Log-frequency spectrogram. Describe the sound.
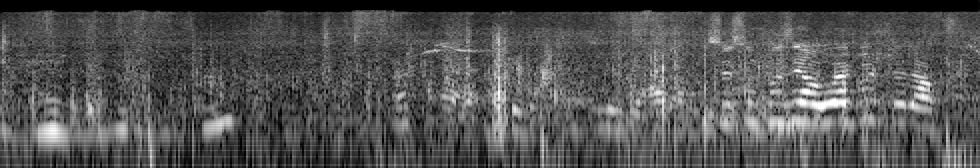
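Deep, rumbling roars of howler monkeys swell and overlap continuously in a dense Amazon rainforest chorus around the village of Saül, French Guiana, with other animal calls mixed in and a person speaking at times.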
